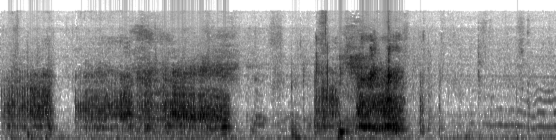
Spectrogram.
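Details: Havanese puppies playing indoors, giving rough, buzzy growls in two long bursts of about three seconds and one second, with quieter scuffling and a person talking in the background.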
